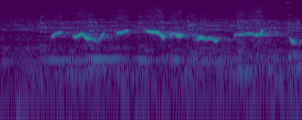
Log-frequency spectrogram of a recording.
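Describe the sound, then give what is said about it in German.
A person whistles a warbling, birdlike melody, imitating the snow-white little bird singing from the hazel tree in the Aschenputtel fairy tale, with quick trills and gliding high notes in short phrases, with no talking. “Das Bäumchen schüttelte sich, das schneeweiße Vöglein sang und warf ein Kleid hinab.”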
